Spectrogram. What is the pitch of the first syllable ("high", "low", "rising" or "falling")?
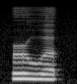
low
